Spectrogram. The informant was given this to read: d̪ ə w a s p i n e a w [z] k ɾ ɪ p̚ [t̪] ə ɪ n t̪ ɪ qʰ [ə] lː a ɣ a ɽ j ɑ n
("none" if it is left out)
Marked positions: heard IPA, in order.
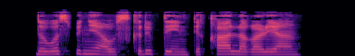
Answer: s, d̪, ɑ

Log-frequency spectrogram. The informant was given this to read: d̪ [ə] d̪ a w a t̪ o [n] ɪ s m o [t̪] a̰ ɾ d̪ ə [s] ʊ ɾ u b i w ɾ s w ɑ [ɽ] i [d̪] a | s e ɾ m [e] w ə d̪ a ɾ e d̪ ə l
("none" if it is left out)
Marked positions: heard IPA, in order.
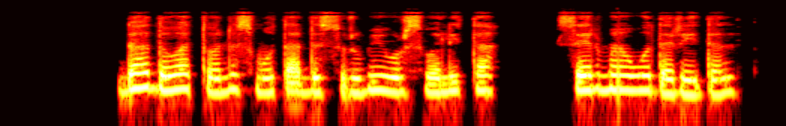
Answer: ɑ, n, t̪, s, l, t̪, a

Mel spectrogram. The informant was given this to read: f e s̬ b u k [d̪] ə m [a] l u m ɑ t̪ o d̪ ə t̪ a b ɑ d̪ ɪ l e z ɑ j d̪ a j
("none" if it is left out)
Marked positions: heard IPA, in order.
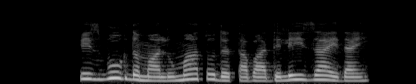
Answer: d̪, ɑ

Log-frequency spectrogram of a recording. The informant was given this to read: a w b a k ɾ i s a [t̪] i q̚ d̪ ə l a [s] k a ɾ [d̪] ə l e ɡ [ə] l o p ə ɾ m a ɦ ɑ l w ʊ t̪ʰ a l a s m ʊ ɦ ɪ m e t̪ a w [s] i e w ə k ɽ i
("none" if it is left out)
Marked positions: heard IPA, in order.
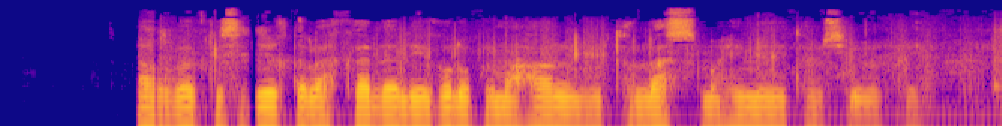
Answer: d̪, x, d̪, ə, s

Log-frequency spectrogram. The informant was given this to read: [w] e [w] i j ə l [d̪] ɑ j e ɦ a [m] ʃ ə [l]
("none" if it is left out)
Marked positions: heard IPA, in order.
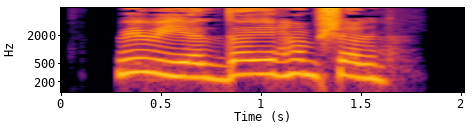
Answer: w, w, d̪, m, l

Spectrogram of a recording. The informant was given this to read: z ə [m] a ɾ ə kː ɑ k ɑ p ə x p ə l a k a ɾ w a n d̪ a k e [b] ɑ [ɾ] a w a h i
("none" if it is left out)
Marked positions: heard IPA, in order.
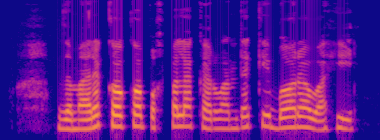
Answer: m, b, ɾ

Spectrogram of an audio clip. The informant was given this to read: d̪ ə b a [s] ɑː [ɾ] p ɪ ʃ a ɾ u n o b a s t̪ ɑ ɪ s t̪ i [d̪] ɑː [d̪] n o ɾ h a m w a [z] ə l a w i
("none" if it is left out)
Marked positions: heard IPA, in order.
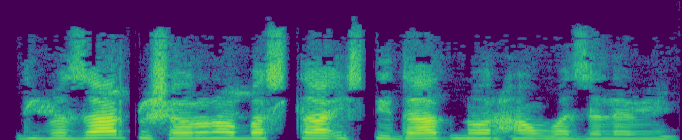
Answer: z, ɾ, d̪, d̪, z

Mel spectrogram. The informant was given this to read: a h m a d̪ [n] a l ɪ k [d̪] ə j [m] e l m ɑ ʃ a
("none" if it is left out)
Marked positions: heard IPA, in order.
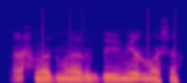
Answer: m, d̪, m

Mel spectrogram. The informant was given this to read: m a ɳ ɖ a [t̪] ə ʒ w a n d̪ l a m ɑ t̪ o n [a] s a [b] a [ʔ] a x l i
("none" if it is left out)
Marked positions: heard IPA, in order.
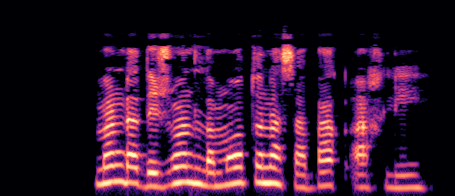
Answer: d̪, a, b, q

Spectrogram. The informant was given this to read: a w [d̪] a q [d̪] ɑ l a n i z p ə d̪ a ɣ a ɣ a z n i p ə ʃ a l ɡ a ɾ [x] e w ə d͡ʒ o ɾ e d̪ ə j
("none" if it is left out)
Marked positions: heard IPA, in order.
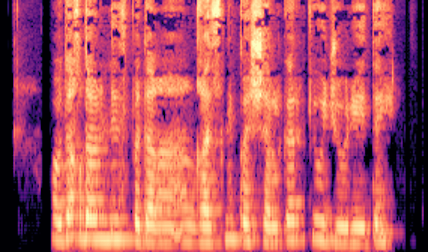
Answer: d̪, d̪, k

